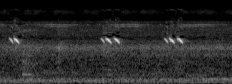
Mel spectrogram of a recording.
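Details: Carolina ground cricket producing a sound illusion: three short clusters of two or three high, metallic pulses, spaced about seven tenths of a second apart, against a quiet steady background hiss.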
